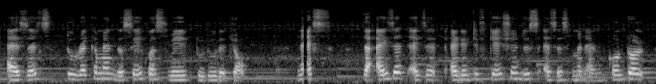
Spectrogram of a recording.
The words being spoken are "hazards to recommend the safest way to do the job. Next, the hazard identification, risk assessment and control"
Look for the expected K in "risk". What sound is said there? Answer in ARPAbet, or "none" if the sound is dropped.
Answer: none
